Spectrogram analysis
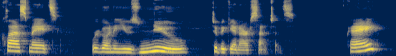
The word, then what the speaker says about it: nous: we're going to use nous to begin our sentence. Okay? So that S is silent. Be careful when you say it.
